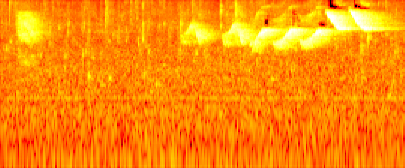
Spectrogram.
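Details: Yellow-bellied seedeater singing to stimulate a bird: one isolated high note, a pause, then a fast rising series of sharp slurred chirps that grows louder and higher. Soft background hiss throughout.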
